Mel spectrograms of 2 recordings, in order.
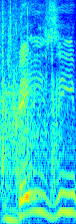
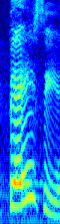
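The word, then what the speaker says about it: Basye: And Donna, you are from Basie, Virginia. Basie, and you pronounced it correctly.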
